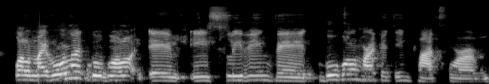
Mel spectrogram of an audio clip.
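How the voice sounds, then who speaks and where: Here a woman speaks with a strong Catalan accent. Her medium pitch carries lively intonation. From Spain (Catalonia). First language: Spanish. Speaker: tech company executive. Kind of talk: conference presentation. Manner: fast.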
